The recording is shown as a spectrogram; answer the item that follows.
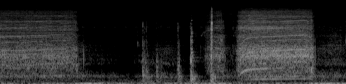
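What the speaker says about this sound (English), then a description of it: "we're just gonna run these screws down just to give you a glimpse of, you know, what it's capable of doing" A Hyper Tough 12V drill drives screws into wood in two whirring runs. Between them come a few sharp clicks and knocks as the bit is handled, and the second run rises in pitch as the motor winds up.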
